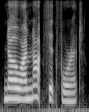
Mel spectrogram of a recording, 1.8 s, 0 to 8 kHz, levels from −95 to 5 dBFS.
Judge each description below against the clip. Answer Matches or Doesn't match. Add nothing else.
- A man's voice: Doesn't match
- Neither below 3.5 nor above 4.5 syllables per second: Matches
